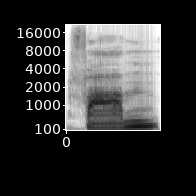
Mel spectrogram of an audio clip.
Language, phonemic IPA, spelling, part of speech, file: Cantonese, /faːn˩˧/, faan5, romanization, Yue-faan5.ogg
- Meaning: Jyutping transcription of 㮥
